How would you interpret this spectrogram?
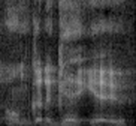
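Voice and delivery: whispered mock threat; soft, breathy taunt; menacing whisper. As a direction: hiss it like a creepy heckler. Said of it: "normal street heckles, like".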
